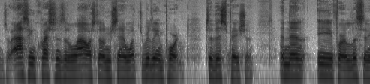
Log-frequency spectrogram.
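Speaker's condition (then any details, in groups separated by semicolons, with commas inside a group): Bulbar onset ALS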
